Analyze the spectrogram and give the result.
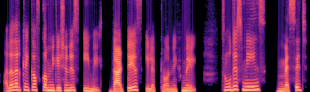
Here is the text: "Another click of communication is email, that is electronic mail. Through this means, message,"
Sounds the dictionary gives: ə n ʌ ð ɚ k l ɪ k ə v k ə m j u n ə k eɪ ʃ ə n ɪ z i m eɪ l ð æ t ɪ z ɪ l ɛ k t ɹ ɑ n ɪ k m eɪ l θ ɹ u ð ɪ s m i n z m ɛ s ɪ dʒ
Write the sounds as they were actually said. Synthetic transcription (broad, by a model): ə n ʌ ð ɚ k ɪ k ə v k ə m j u n ə k eɪ ʃ ə n ɪ z i m eɪ l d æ t ɪ z ɪ l ɛ k t ɹ ɑ n ɪ k m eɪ l t ɹ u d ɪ s m i n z m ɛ s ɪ dʒ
